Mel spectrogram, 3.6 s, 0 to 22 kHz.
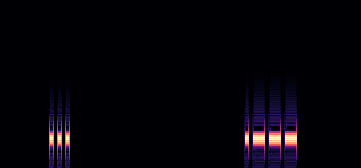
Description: Morse code, heard as a keyed tone, about 31 wpm, spaced as for 5 wpm, 700 Hz. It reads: SJ
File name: Lesson 38d - Letter q - Two Characters 30wpm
